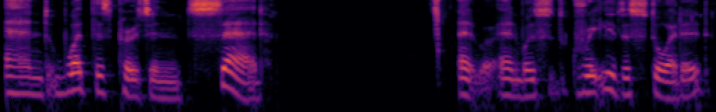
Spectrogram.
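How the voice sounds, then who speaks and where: A woman in her sixties talking into her own vlog, halting and indignant, with frequent restarts and fillers. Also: low-pitched, vocal fry, dark tone. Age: 60s. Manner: aggrieved, indignant. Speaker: vlogger. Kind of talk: personal monologue vlog.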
